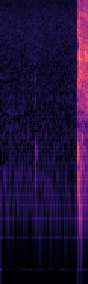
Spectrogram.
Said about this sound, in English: Bless you. Thank you. Look, I sneezed on it.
